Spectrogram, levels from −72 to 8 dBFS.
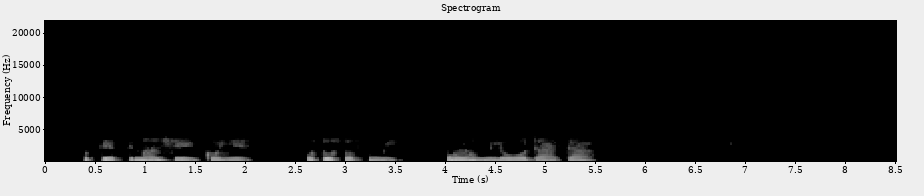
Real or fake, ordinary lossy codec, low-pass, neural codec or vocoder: real; AAC, 24 kbps; 3.6 kHz; none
